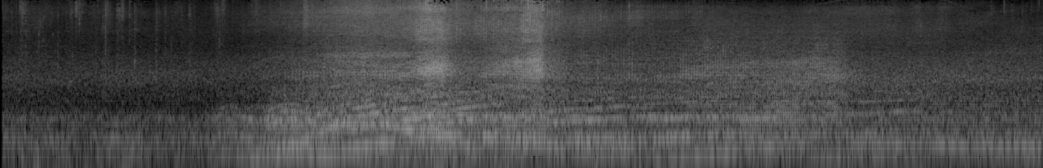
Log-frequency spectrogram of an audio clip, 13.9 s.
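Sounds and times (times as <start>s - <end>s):
motorcycle noise at a traffic light: 2.8s - 13.9s.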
